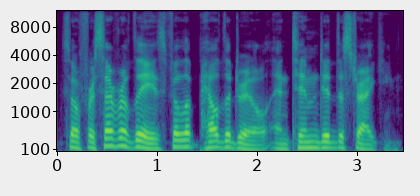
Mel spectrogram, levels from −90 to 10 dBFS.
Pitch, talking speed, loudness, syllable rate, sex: 130 Hz, 225 wpm, -15 LUFS, 5.0 syllables/s, male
